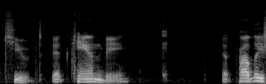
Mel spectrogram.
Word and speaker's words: Qt: Sorade says also, QT is pronounced like cute.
